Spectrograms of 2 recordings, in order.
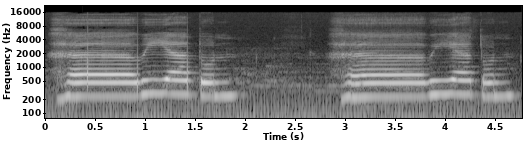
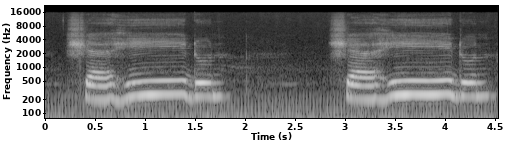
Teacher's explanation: Huruf H ini memiliki sifat samar-samar, kemudian perlahan, kemudian turun, terbuka, dan menahan.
